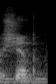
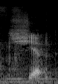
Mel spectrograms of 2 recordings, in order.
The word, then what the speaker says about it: Shemp: Is it Shep or Shemp? Shemp. Roger was right.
